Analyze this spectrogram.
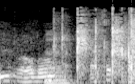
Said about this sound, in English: Well done. Spontaneous applause.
